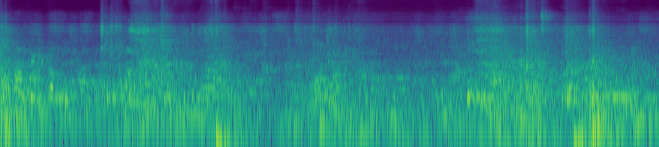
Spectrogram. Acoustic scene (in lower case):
cafe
